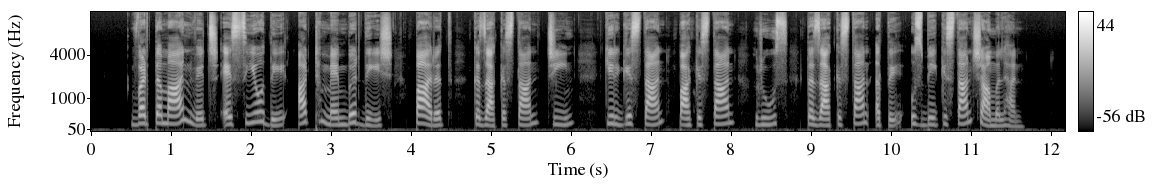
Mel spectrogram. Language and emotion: Punjabi, neutral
